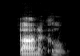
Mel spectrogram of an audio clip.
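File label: "barnacle", Australian English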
